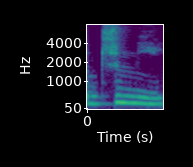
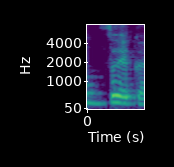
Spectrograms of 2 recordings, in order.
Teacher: якщо ми маємо злиту вимову Тобто ми маємо Дж ми маємо ДЗ тоді це Ні не д ні не з вони єдині вони разом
